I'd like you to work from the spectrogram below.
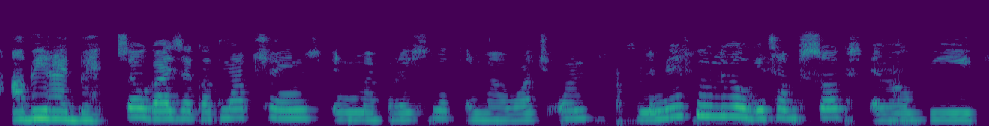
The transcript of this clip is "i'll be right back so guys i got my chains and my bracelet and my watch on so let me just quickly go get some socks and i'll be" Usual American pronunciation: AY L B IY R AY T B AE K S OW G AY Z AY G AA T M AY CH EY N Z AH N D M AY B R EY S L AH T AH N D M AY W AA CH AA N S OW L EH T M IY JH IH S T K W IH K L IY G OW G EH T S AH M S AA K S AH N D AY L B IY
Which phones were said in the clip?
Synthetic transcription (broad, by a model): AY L B IY R AY T B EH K S OW G AY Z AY G AA T M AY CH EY N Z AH N M AY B R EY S L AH T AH N M AY W AA CH AA N S OW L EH M IY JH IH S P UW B L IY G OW G EH T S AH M S AA K S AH N AY L B IY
